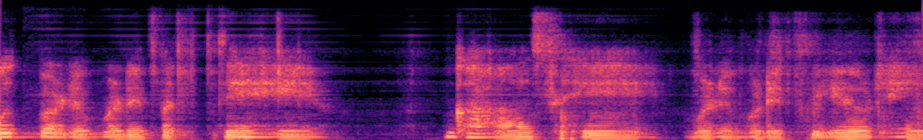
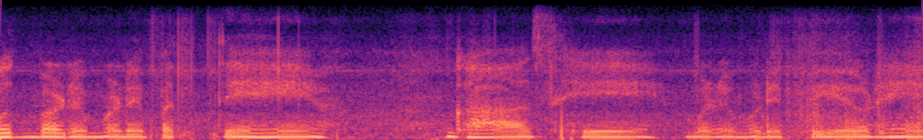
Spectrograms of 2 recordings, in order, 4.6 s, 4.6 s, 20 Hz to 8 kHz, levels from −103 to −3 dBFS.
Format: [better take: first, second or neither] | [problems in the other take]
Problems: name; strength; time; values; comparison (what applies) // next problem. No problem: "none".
second | noise reduction (neural mask model DeepFilterNet 3)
